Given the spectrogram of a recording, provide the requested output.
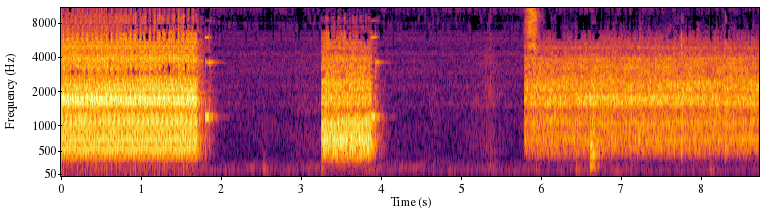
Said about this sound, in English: No, that's just static. Ow, that hurts my ears.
